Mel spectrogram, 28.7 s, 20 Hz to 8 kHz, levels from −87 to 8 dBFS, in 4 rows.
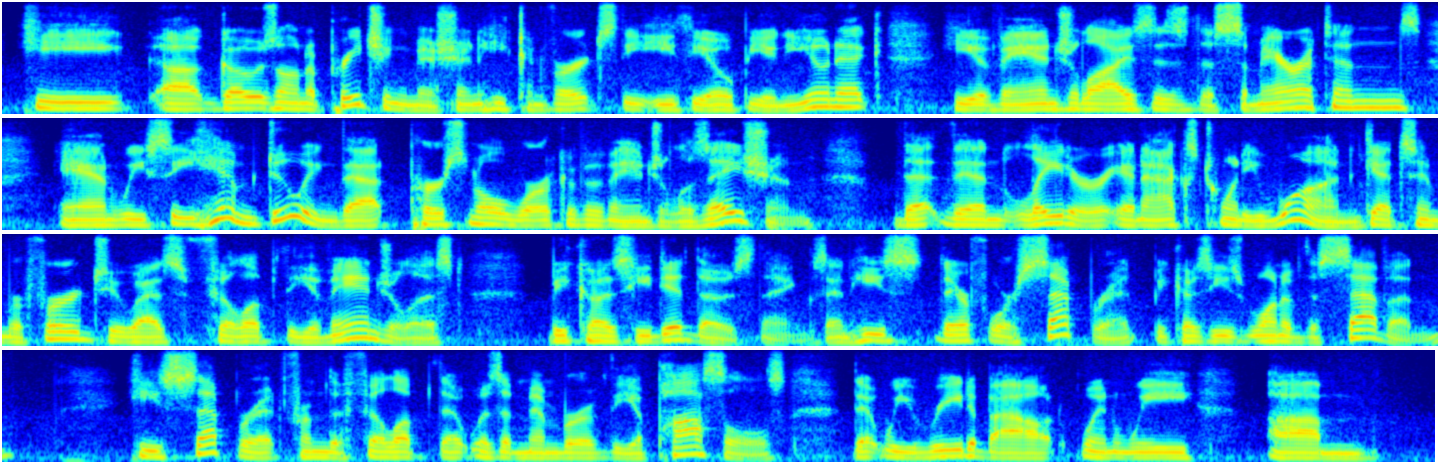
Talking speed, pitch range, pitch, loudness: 155 wpm, 95-115 Hz, 105 Hz, -24 LUFS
